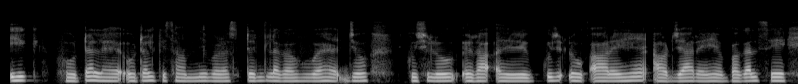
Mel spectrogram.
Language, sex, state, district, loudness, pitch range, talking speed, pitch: Hindi, female, Rajasthan, Churu, -23 LUFS, 160-170 Hz, 185 wpm, 165 Hz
